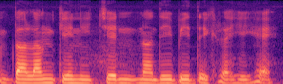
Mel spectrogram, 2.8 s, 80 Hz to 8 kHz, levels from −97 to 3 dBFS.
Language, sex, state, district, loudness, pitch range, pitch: Hindi, male, Assam, Kamrup Metropolitan, -18 LUFS, 125-135 Hz, 130 Hz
